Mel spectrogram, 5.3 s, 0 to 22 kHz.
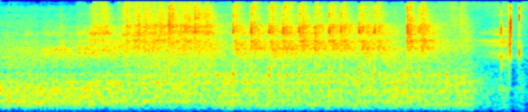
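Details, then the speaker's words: Neglected 1983 Yamaha YZ80 two-stroke, first start after new piston kit, started on second kick: fast crackly buzz held steady several seconds then drops off; runs cleanly, though fuel is leaking from the fuel line. "Got a fuel leak, but it runs. [snorts] But it's leaking fuel. It's leaking fuel from that fuel line. Man, she cranked like second kick."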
